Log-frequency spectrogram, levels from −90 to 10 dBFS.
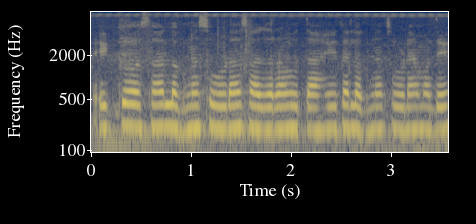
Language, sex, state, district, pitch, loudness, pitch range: Marathi, female, Maharashtra, Gondia, 200 Hz, -14 LUFS, 200-210 Hz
